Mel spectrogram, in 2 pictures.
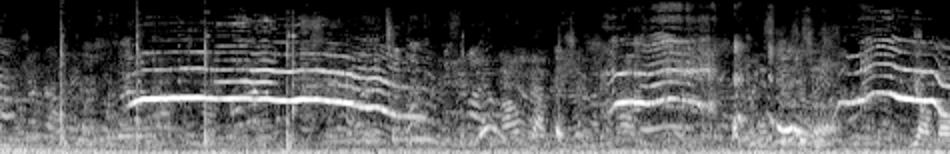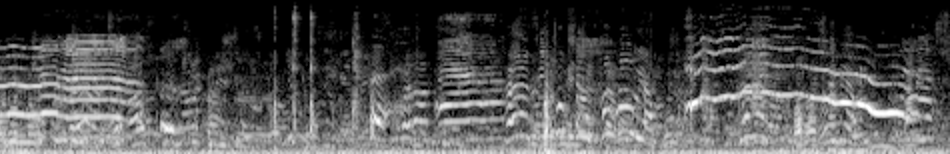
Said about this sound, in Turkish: Gördüğünüz gibi bebek ağlamaları var. Bir bebek bayağı acı acı ağlıyor. Anneleri onu avutmaya çalışıyorlar.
